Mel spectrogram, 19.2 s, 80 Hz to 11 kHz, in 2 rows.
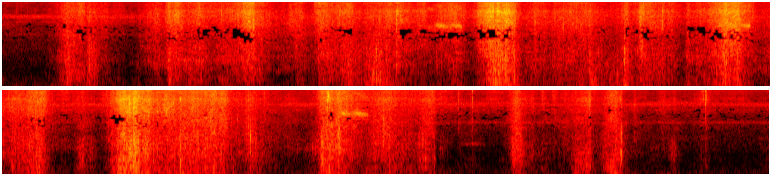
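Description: Nylon rainfly of a Coleman Darwin 3+ tent rustling and swishing in irregular swells as it is dragged and thrown over the dome tent, loudest about halfway through, then a few short handling sounds as it is fixed down at a corner.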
